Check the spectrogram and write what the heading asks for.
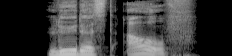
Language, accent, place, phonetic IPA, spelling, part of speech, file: German, Germany, Berlin, [ˌlyːdəst ˈaʊ̯f], lüdest auf, verb, De-lüdest auf.ogg
- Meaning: second-person singular subjunctive II of aufladen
